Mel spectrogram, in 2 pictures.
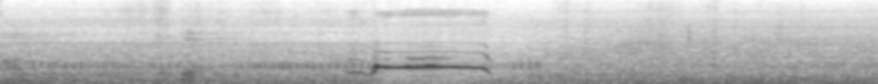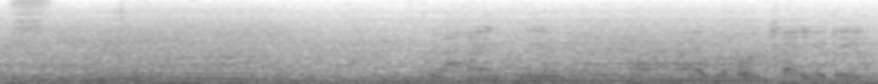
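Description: A young monkey gives one short, clear, whistle-like cry, calling for its mother when sleepy.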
